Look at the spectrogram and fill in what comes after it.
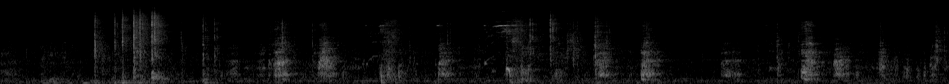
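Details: Frustrated Chow Chow goaded by a hide-and-seek chipmunk gives a steady series of short clipped barks mixed with whimpers, spaced under a second apart, with a few high whiny notes over a quiet background.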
